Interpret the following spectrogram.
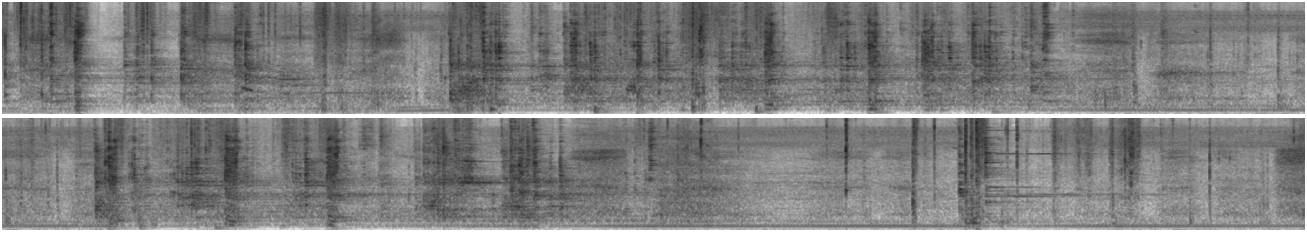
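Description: Plastic stretch wrap crackling as it is pulled off its roll and wound around a bundle of split firewood in a bundler, with scattered knocks and clicks of wood and metal. A steady low hum runs underneath from about four seconds in.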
